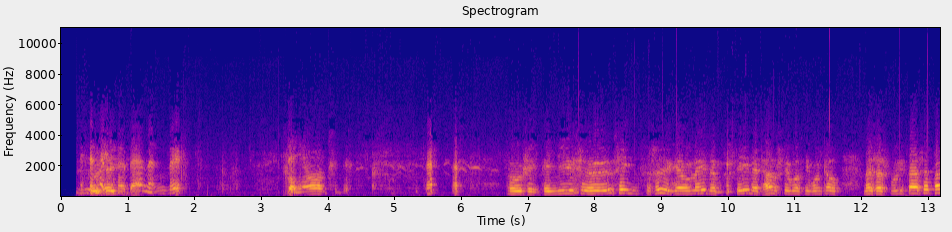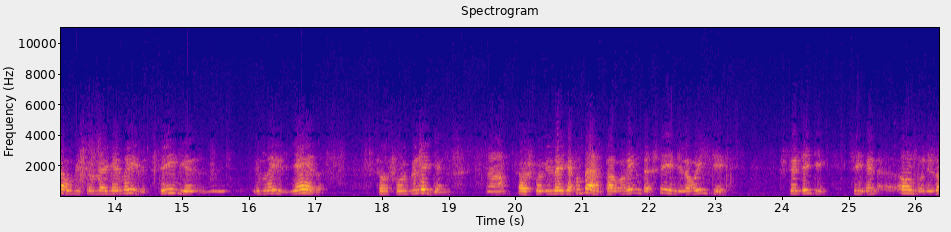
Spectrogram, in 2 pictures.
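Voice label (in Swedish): Farstorp Skåne, dialekter; Folkminnen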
